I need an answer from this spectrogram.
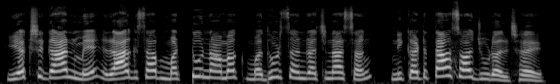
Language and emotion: Maithili, neutral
